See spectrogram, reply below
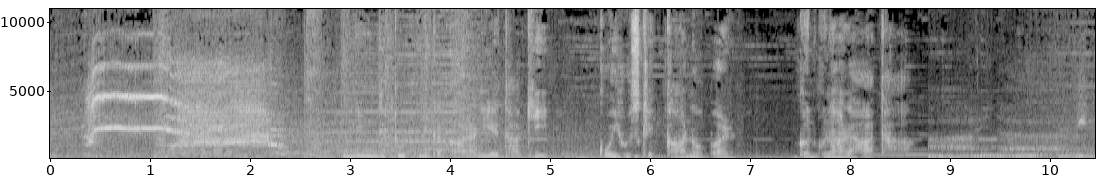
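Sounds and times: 
woman screaming loudly on waking from sleep: 0.3 - 2.5
speech: 3.0 - 9.4.

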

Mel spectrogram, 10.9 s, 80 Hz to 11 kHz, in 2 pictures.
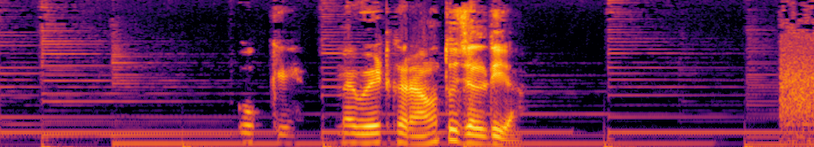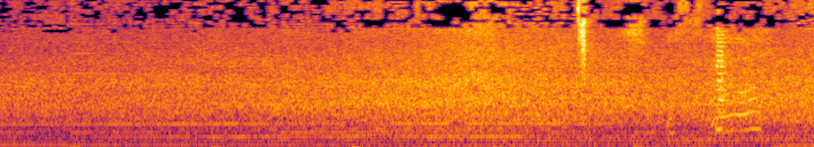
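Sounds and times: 
speech: 1.6 - 3.6
heavy wind and road noise: 5.2 - 10.8
low car engine hum: 5.2 - 10.8.

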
